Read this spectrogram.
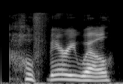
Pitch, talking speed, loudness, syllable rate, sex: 205 Hz, 145 wpm, -15 LUFS, 5.9 syllables/s, female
